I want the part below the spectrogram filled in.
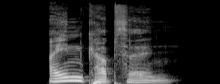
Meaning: to encapsulate
- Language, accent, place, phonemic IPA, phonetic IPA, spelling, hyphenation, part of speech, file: German, Germany, Berlin, /ˈaɪ̯nˌkapsəln/, [ˈʔaɪ̯nˌkʰapsl̩n], einkapseln, ein‧kap‧seln, verb, De-einkapseln.ogg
